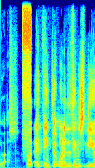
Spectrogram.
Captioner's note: screen hissing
